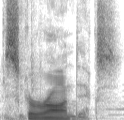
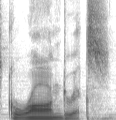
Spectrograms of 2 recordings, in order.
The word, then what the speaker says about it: Scrondrix: Is it R? Does it actually have an R? Oh, it does have an R. I thought for some reason it didn't, and I was just mispronouncing it. But it's Scrondrix.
